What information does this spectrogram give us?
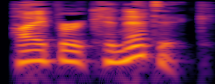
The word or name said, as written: hyperkinetic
